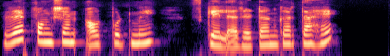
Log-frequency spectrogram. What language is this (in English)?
Hindi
